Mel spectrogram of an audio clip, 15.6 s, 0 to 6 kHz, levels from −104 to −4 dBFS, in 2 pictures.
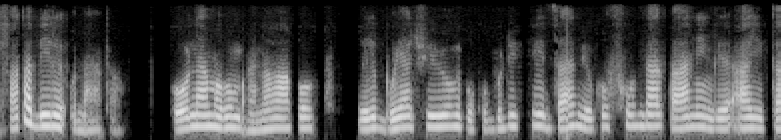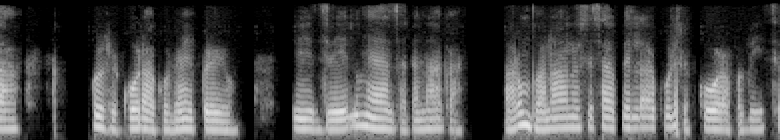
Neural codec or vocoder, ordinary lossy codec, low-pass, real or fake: codec, 24 kHz, 0.9 kbps, WavTokenizer, medium speech release version 1; AAC, 32 kbps; 5.4 kHz; fake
